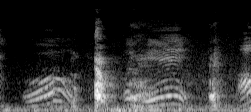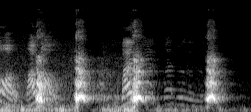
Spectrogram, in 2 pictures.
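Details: Pet Labrador named Max, indoors with his family in Delhi, barking at the scent of another dog outside while playing with his mother; single loud barks recur every second or so, interleaved with her soothing, coaxing speech.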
